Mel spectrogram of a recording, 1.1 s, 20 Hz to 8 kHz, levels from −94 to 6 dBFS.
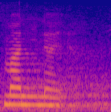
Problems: constant background noise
